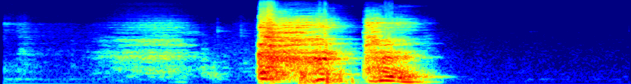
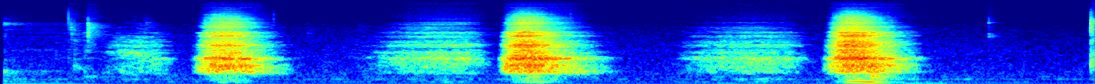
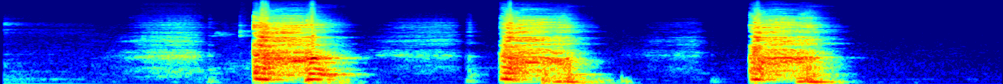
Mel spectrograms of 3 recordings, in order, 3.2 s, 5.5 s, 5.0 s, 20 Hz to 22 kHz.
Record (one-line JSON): {"cough_length": "3.2 s", "cough_amplitude": 32767, "cough_signal_mean_std_ratio": 0.39, "exhalation_length": "5.5 s", "exhalation_amplitude": 27723, "exhalation_signal_mean_std_ratio": 0.35, "three_cough_length": "5.0 s", "three_cough_amplitude": 32333, "three_cough_signal_mean_std_ratio": 0.4, "survey_phase": "alpha (2021-03-01 to 2021-08-12)", "age": "45-64", "gender": "Male", "wearing_mask": "No", "symptom_none": true, "smoker_status": "Ex-smoker", "respiratory_condition_asthma": false, "respiratory_condition_other": false, "recruitment_source": "REACT", "submission_delay": "1 day", "covid_test_result": "Negative", "covid_test_method": "RT-qPCR"}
